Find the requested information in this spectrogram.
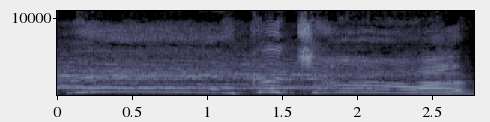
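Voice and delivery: high, bright-voiced cheer for a little learner; big classroom praise; excited cheer. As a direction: cheer them on like they won a prize. Teacher cheering a correct answer.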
